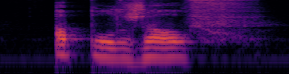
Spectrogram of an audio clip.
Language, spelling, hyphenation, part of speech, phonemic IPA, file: Dutch, appelzalf, ap‧pel‧zalf, noun, /ˈɑ.pəlˌzɑlf/, Nl-appelzalf.ogg
- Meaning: a red cosmetic ointment based on mercury oxide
